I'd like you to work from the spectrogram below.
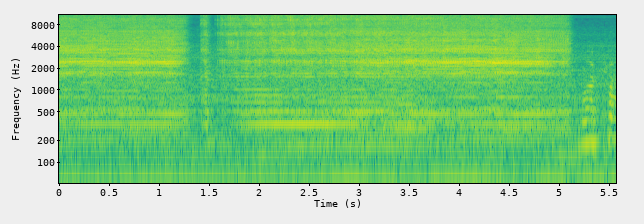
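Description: A carbide chisel scraping wood on a lathe gives a steady, loud, gritty rasping whine with a short break partway through, then stops abruptly near the end.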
